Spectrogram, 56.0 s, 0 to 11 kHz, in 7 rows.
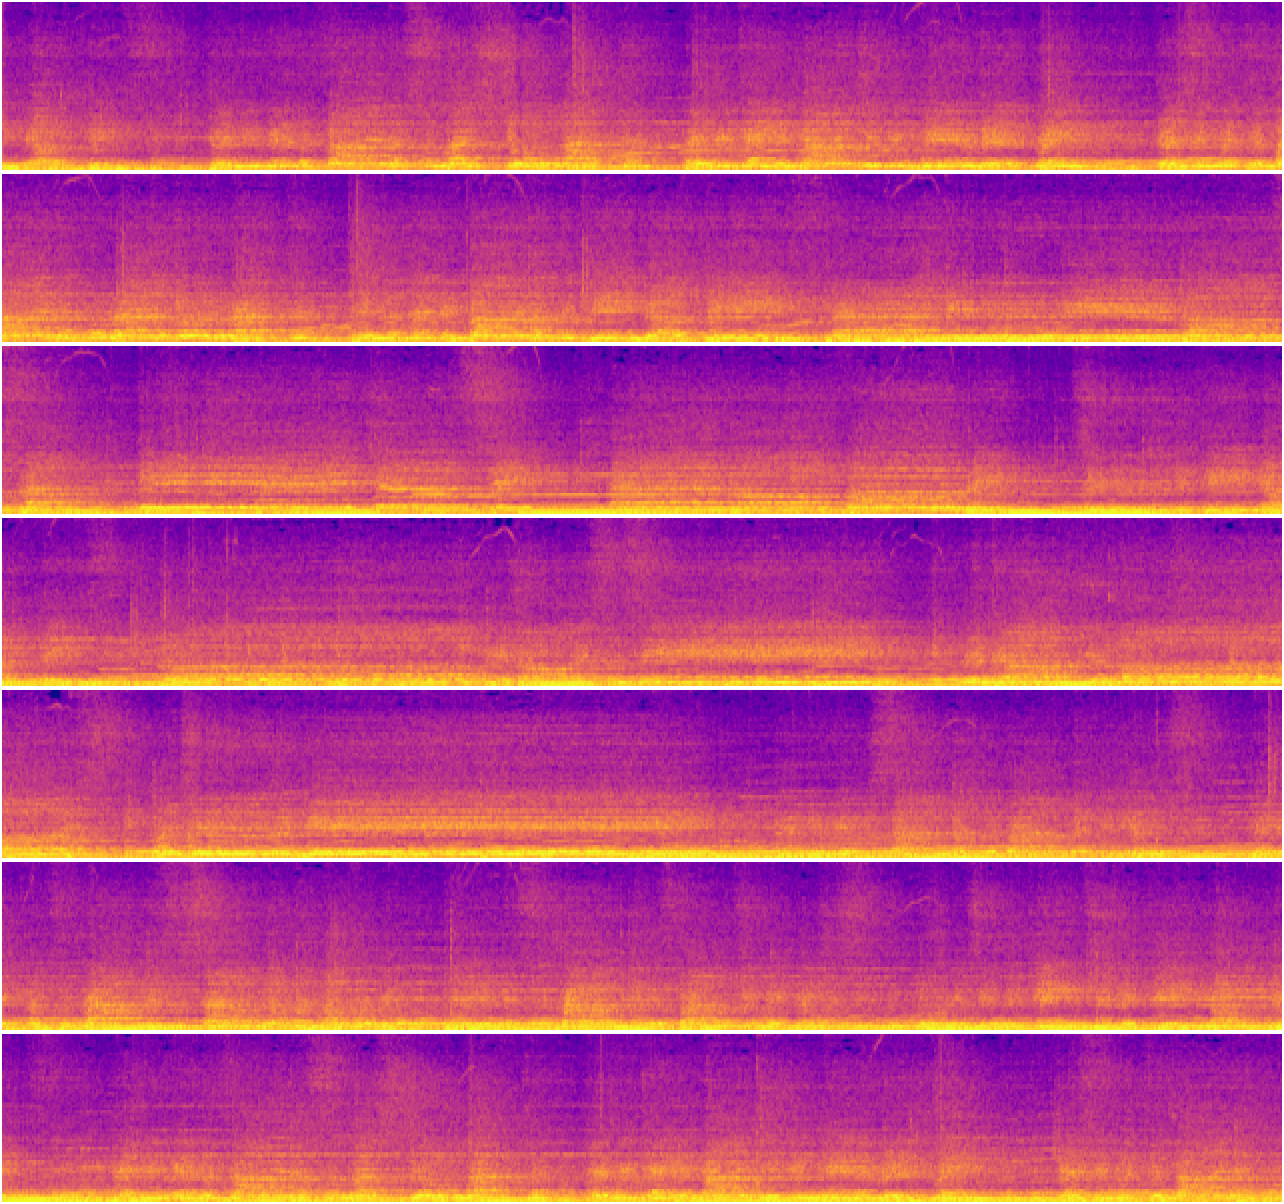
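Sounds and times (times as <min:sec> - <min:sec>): gospel choir singing: 0:00.0 - 0:56.0.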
